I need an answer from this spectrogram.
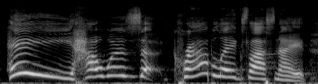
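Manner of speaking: high, drawn-out cheery greeting; LaDonna. Retold or imitated. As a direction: voice a friend's loud, high-pitched hello. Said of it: "LaDonna goes".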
